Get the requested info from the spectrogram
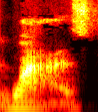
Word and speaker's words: Weis: Parents, since this is the parent support group, go to Weiss Market, W-E-I-S. People say Weiss. It doesn't matter. My mother pronounces it Wise.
